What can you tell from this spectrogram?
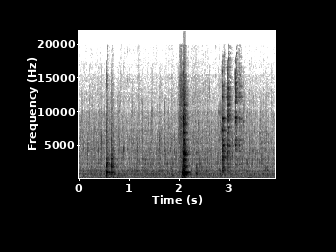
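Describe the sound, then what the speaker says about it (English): A spoon stirs a pot of stovetop chili, three short scraping stirs spaced apart over a faint low simmer, close and fairly loud. "a little bit of stirring."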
